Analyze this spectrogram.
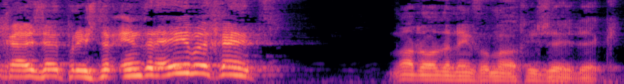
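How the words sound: The emphasis falls on in de eeuwigheid. He remains a priest forever. "maar met de nadruk op in de eeuwigheid"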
